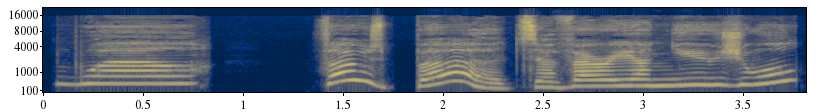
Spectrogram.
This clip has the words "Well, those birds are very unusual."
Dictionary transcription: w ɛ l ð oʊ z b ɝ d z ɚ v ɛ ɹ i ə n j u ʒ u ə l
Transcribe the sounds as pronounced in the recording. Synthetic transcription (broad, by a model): w ɛ l ð oʊ z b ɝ d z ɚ v ɛ ɹ i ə n j u ʒ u ə l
